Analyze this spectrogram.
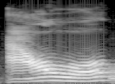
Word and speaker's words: owl: parts so now this when we say the word owl owl we can kind of hear two vowel sounds but actually this is only one syllable owl owl owl in English so although you can hear two two vowel sounds together we call that one syllable owl it's gonna get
